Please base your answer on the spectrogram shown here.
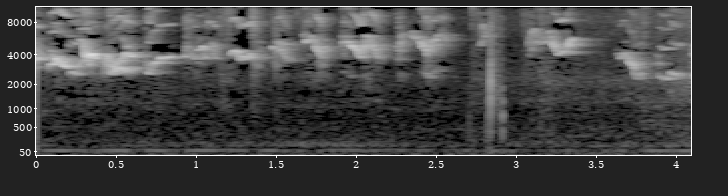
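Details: Captive young ultramarine grosbeaks singing on 23 June at 7:21 in the morning, a quieter run of high, twisting warbled notes broken by a sharp click near the end.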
